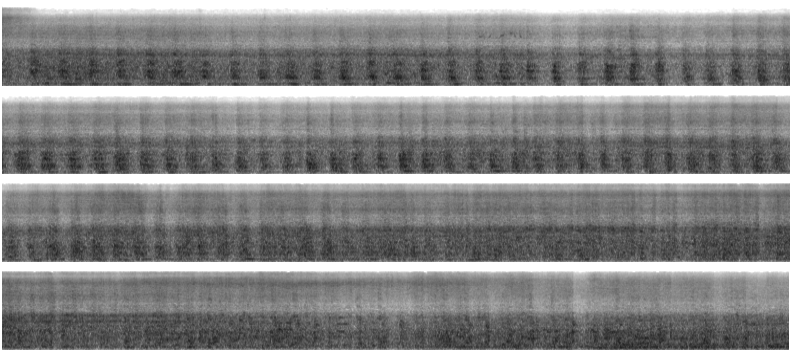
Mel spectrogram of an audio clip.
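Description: Two steam locomotives, an LNWR Coal Tank and an LNWR Super D, double-heading a passenger train past at work. Their exhaust chuffs out loud, regular beats, about two a second, over a hiss of steam. In the second half this gives way to the steadier rumble and clatter of the carriages rolling by.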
